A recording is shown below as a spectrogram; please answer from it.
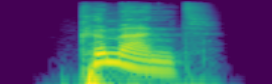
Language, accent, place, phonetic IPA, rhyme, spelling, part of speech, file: German, Germany, Berlin, [ˈkʏmɐnt], -ʏmɐnt, kümmernd, verb, De-kümmernd.ogg
- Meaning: present participle of kümmern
